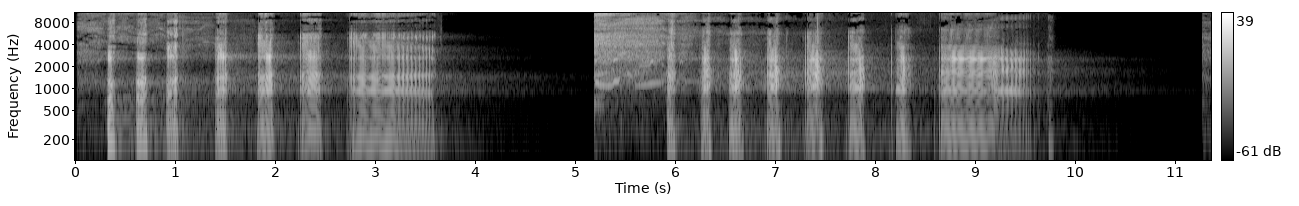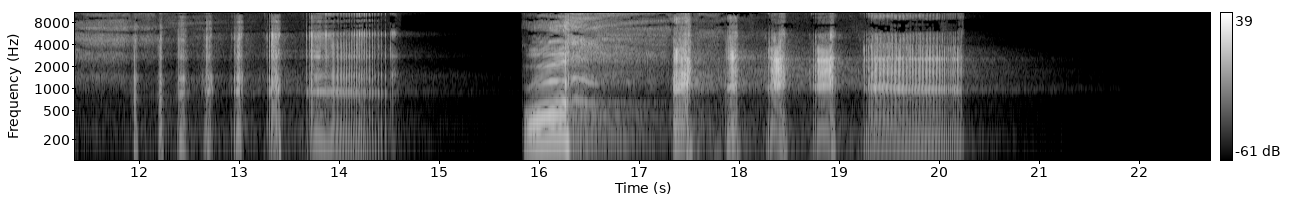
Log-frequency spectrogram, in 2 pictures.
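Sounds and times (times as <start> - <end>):
sinister evil male laughs: 0.0 - 3.6, 5.2 - 9.8, 11.4 - 14.6, 15.9 - 20.3.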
